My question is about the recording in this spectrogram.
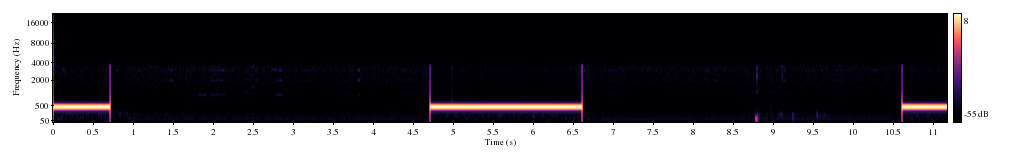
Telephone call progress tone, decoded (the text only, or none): ringback tone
